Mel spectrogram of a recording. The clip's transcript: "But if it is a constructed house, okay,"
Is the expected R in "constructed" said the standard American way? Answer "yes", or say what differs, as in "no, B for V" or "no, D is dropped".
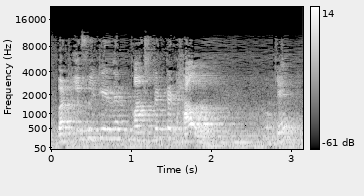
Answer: no, R is dropped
